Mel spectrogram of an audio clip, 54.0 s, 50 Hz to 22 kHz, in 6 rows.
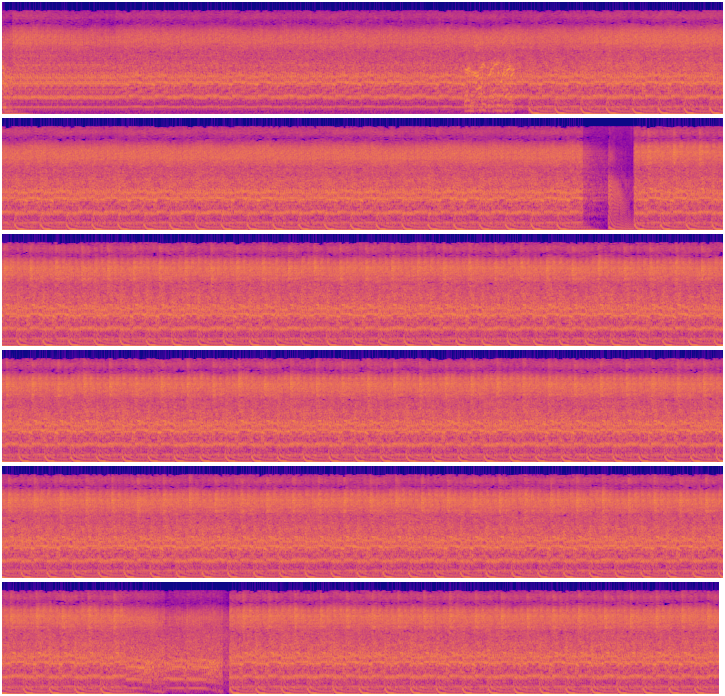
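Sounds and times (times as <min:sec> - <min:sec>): fast kick drum: 0:00.0 - 0:00.7, 0:05.8 - 0:47.1, 0:47.9 - 0:54.0
dense synth layer: 0:00.0 - 0:54.0.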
